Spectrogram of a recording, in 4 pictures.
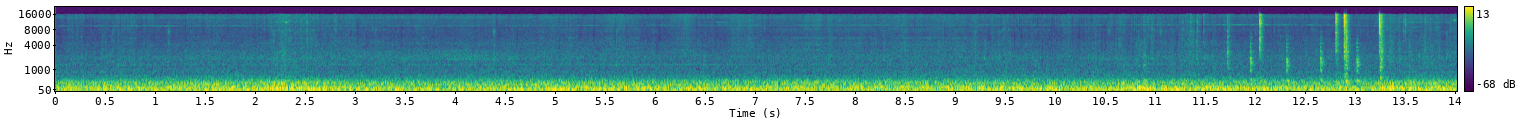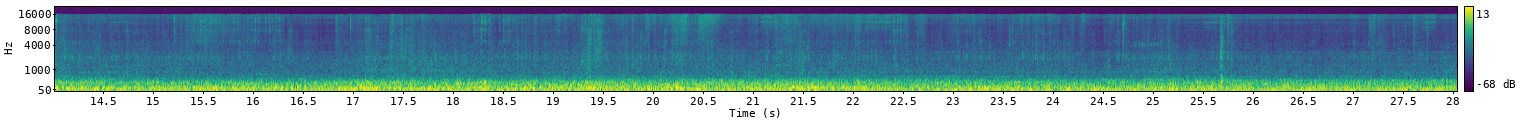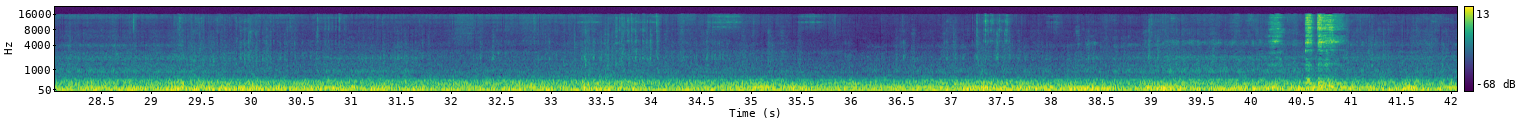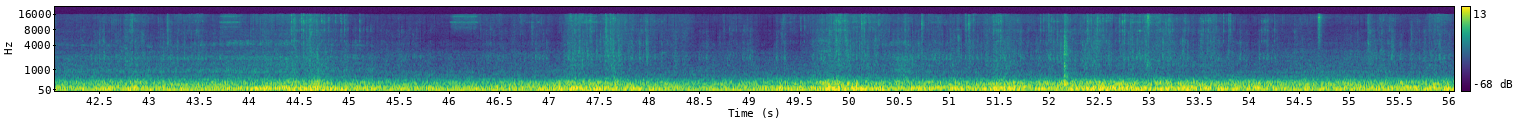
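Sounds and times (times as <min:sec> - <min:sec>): truck engine and tyre rumble: 0:00.0 - 0:56.0.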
